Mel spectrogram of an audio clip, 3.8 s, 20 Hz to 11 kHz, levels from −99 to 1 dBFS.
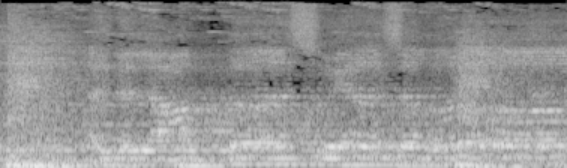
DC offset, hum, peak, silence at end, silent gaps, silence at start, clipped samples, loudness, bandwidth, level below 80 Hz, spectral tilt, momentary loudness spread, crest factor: under 0.1%; none; -2 dBFS; 0 s; none; 0 s; under 0.1%; -15 LUFS; 11 kHz; -22 dBFS; -4.5 dB/octave; 2 LU; 12 dB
